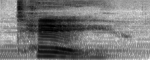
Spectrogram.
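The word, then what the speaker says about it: Teatime: "It's pronounced Tame, sir," said Tea-Time, with just a hint of reproach. "Everyone gets it wrong, sir."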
